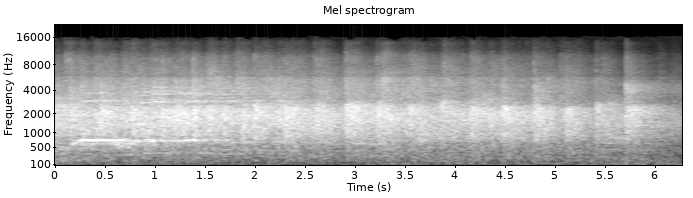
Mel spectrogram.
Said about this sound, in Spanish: Den un aplauso al Rey.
